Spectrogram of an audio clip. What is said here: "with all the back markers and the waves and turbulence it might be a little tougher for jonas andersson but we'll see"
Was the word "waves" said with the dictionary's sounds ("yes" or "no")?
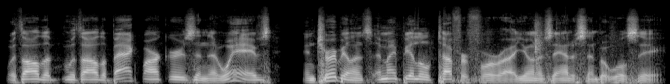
yes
